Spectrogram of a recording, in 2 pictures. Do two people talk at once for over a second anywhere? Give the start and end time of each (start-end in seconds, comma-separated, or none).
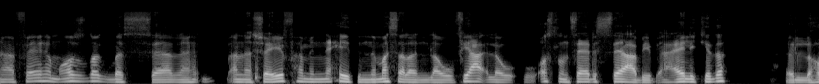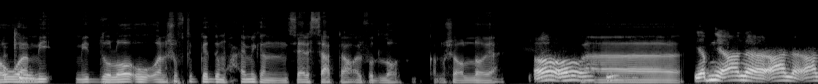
none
